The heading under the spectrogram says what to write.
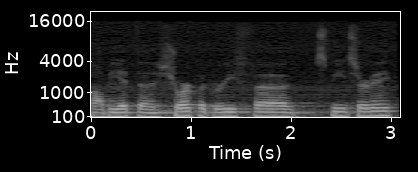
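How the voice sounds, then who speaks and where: Halting man with a low dark voice. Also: level tone, a little hiss or hum, low-quality recording. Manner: halting, many fillers and restarts. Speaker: town staff member. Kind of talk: answering council questions.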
